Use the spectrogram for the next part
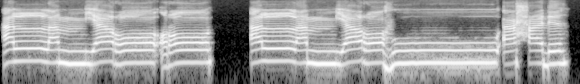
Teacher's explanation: Roknya tafhimkan lagi ya.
